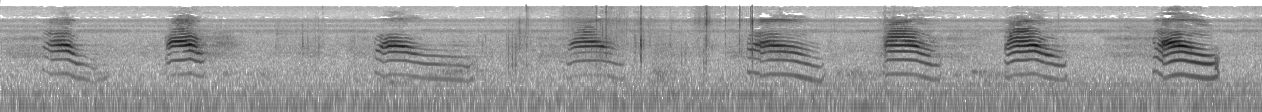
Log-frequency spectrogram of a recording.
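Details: Stray cat released after neutering (TNR) meows insistently: nine loud, downward-sliding harmonic cries, each dropping sharply in pitch, repeated roughly every one to one and a half seconds over a quiet background.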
